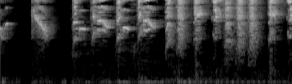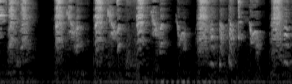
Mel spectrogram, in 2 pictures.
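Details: Shrike pouring out a dense, mimicking song of quick high chirps, trills and downslurred whistles in near-continuous bursts.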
